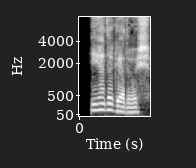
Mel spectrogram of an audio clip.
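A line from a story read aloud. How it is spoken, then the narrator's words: Gloomy. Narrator (Russian): мрачно сказала Орли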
